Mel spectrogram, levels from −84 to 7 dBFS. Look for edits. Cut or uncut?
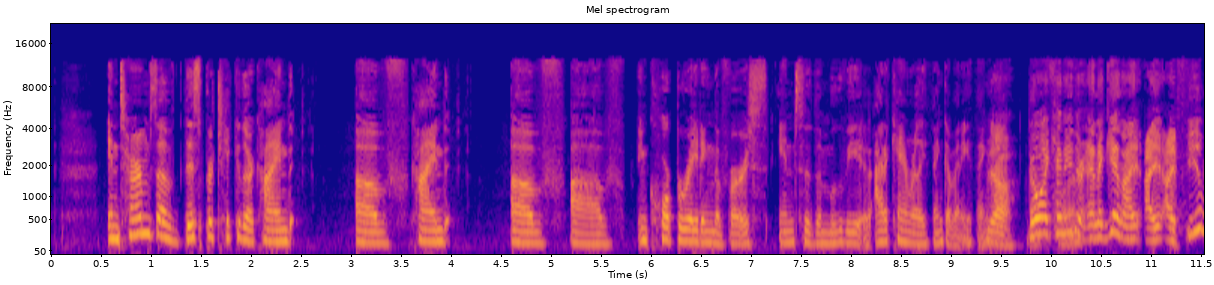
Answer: cut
